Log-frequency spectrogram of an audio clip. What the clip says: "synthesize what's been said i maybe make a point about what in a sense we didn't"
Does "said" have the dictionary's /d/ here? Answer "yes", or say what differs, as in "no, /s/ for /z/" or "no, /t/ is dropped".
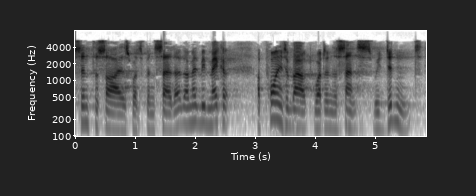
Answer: yes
